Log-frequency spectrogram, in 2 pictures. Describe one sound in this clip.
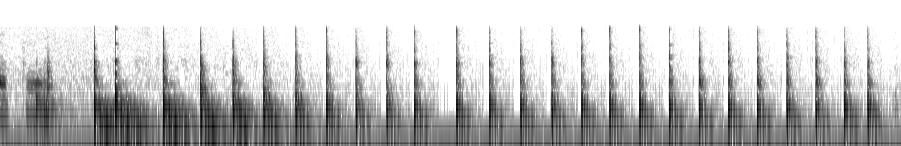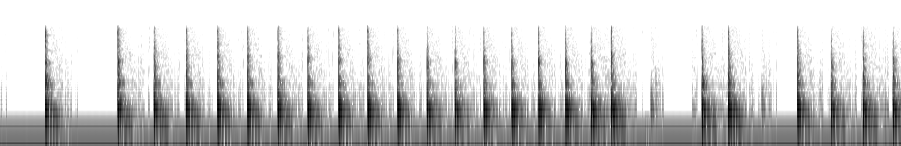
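A mallet taps a metal chisel into wood in a quick, steady rhythm.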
